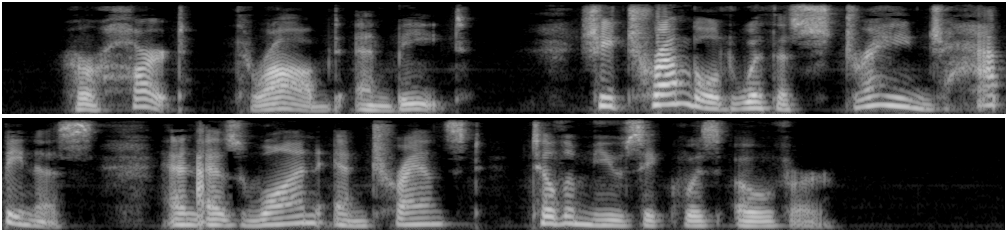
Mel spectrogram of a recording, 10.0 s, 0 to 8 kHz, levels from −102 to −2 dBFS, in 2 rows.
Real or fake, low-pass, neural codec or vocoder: real; 7.2 kHz; none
